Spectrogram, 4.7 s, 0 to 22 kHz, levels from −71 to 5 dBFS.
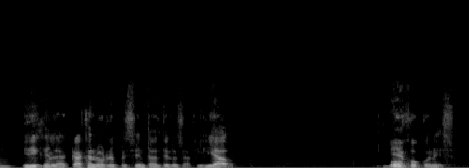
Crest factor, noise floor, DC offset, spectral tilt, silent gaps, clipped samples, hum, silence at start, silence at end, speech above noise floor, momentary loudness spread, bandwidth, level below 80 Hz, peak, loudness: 22 dB; -50 dBFS; under 0.1%; -6 dB/octave; none; under 0.1%; none; 0 s; 0 s; 21 dB; 10 LU; 12 kHz; -50 dBFS; -8 dBFS; -29 LUFS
